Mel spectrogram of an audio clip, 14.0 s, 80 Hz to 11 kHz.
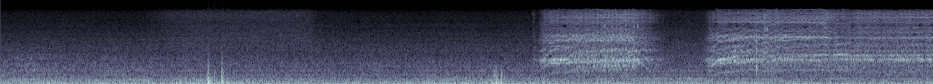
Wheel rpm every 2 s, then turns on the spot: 0, 0, 0, 10, 90, 100, 160.
none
